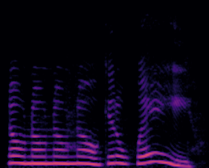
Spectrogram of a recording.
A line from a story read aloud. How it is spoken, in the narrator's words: Romeo whines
